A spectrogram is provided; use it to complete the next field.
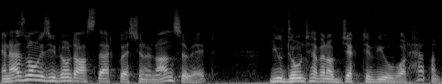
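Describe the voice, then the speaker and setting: Against a quiet background, a man of medium pitch talks at a very fast pace in a dark, mellow tone with very wide pitch swings. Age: 60s. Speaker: professor. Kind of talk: lecture.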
